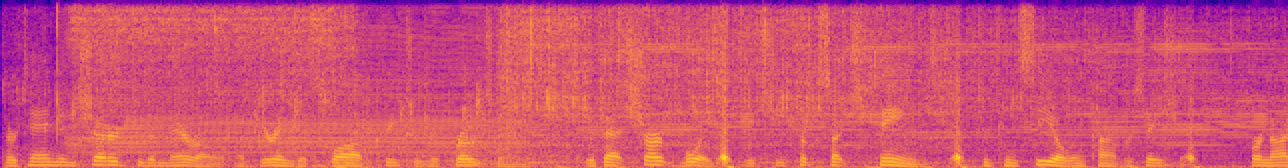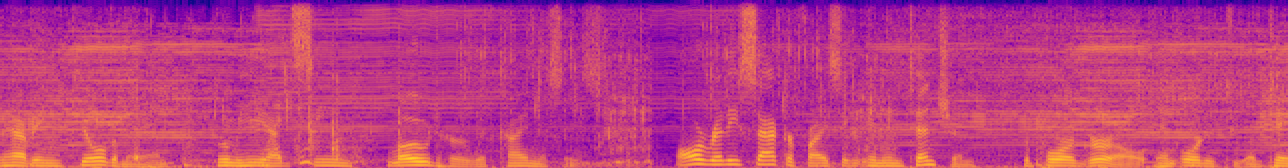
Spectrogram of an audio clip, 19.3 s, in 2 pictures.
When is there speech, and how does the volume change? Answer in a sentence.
The speech can be heard from 0.0 to 19.2 s, at a steady volume.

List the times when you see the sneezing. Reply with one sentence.
You can hear the sneezing from 11.6 to 12.4 s.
